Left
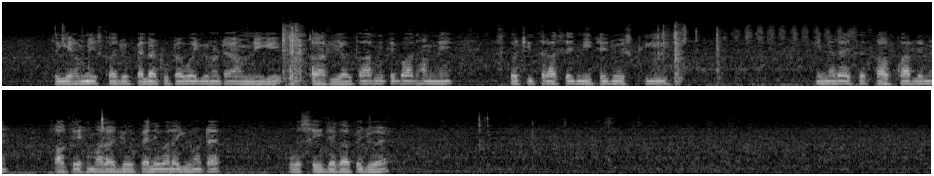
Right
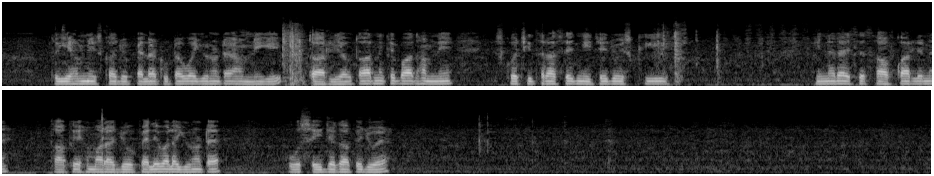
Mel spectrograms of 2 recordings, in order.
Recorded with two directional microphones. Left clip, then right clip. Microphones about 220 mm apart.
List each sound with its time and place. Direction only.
0.5 s speech: 45° right (ahead or behind)
8.3 s speech: 50° right (ahead or behind)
